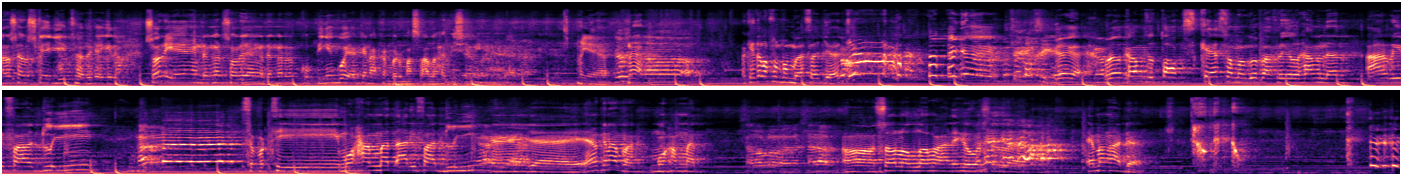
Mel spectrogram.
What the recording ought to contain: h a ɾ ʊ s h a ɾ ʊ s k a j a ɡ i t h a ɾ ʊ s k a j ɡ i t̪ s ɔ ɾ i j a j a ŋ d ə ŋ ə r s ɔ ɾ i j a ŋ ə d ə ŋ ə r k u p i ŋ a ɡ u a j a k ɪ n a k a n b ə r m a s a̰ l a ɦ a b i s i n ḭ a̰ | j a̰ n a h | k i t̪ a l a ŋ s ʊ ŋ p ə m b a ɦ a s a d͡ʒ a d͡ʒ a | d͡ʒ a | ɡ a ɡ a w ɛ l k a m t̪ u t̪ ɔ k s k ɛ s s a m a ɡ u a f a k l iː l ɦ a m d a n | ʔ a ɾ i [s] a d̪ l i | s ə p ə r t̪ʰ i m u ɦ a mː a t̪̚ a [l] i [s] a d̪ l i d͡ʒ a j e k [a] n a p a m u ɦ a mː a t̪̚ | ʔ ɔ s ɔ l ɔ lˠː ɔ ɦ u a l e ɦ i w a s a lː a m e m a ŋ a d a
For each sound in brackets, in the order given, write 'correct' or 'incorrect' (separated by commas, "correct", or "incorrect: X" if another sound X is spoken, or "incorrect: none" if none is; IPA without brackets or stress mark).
incorrect: f, incorrect: ɾ, incorrect: f, incorrect: ə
